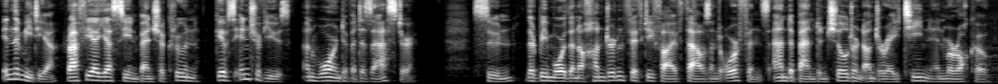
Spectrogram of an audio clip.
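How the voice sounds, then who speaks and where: Calm male radio feature narrator. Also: on the low side, fairly quick, no room sound, clean studio sound. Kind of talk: scripted documentary narration.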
